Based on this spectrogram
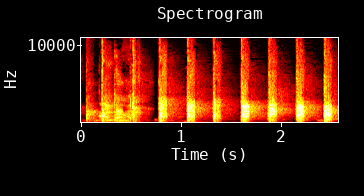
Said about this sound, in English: I don't worry about it. I give my own self my claps. You ain't got to worry about it.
